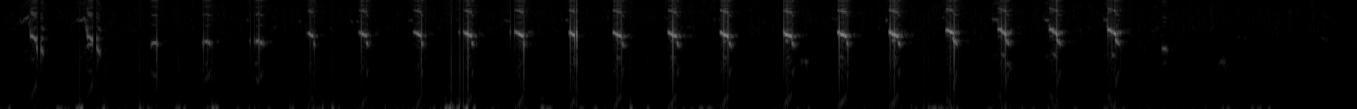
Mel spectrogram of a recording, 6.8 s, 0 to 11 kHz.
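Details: Booted eagle at a nest with chicks in Spain, 8 July 2023, as the male brings a small bird for the older chick: a steady series of thin, high, sharp notes about four per second, fading out at the end.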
